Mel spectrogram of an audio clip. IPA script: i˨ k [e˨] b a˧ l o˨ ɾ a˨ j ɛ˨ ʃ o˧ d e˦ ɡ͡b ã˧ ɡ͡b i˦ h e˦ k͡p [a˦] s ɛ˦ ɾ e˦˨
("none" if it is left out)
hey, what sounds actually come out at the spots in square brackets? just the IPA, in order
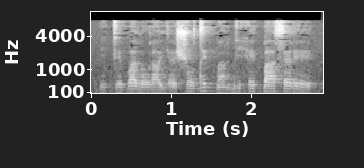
e˨, a˦

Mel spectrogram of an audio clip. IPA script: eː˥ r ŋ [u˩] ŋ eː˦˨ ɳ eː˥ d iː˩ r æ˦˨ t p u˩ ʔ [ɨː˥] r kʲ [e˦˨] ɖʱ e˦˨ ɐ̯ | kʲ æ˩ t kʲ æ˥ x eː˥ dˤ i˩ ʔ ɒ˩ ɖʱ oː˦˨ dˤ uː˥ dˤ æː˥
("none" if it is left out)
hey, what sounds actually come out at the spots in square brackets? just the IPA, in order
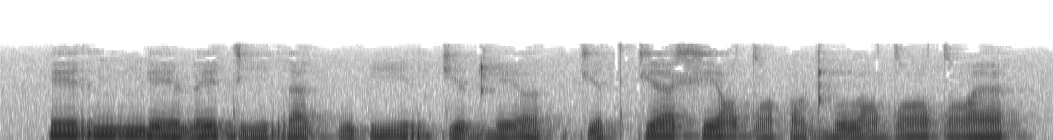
u˥, iː˥, e˦˨

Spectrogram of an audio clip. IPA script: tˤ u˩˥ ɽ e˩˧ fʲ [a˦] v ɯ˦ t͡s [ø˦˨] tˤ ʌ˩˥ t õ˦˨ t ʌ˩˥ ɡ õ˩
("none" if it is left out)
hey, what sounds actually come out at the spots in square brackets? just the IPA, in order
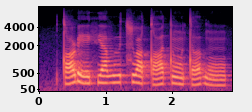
a˦, u˦˨

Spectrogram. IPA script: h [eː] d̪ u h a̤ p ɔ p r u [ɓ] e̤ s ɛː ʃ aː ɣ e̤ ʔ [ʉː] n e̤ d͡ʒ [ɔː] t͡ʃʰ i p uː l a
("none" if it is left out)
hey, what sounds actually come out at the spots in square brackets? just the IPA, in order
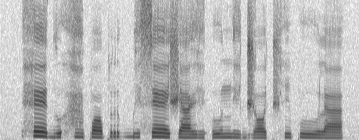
ɛː, ɡ͡b, uː, ɔː

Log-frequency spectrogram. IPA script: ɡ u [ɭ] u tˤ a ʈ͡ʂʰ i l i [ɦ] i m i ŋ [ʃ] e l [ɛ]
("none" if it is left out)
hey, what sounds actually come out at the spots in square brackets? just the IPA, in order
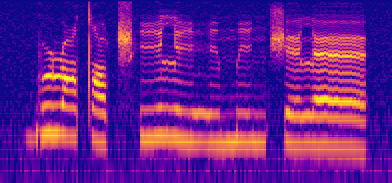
ɭ, ɦ, ʃ, ɛ

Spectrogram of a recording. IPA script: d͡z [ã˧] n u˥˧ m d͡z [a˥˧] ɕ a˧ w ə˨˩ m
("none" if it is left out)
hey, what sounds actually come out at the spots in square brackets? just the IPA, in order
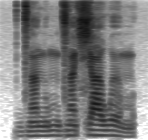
ã˧, ã˥˧

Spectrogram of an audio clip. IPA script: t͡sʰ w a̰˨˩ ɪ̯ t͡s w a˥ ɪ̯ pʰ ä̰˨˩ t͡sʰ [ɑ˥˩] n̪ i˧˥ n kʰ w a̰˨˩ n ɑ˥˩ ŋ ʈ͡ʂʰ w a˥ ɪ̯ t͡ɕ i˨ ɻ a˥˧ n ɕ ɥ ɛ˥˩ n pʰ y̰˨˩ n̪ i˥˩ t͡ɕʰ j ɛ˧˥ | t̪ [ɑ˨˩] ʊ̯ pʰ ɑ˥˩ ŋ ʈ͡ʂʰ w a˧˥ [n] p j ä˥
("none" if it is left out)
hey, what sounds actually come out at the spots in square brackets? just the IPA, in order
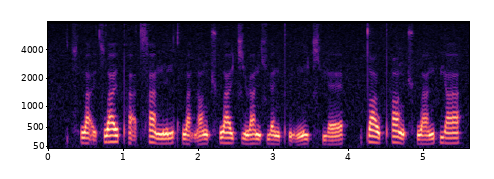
ä˥˩, ɑ˥˧, n

